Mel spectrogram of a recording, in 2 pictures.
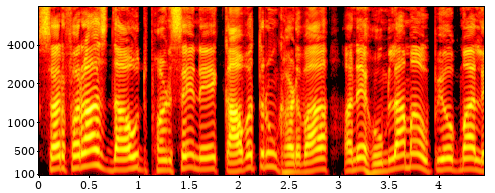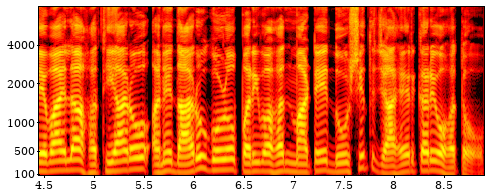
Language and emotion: Gujarati, neutral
